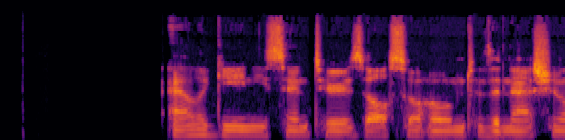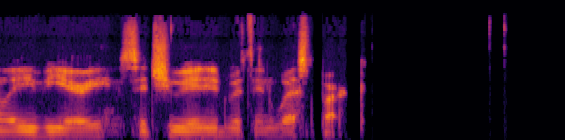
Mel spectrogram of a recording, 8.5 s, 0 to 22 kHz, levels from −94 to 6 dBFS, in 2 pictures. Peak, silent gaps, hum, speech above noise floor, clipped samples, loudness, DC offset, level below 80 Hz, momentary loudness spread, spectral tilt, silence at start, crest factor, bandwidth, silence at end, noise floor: -2 dBFS; 6.60-6.65 s, 6.87-6.94 s; none; over 66 dB; under 0.1%; -21 LUFS; under 0.1%; -74 dBFS; 16 LU; -0.5 dB/octave; 1.25 s; 24 dB; 15 kHz; 1.5 s; under -90 dBFS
